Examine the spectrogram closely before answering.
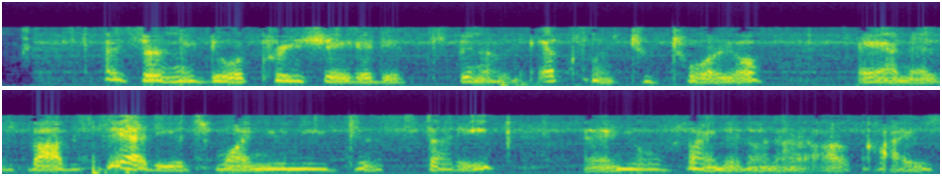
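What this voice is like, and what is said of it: Hoarse voice from laryngitis. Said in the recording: “I apologize for my laryngitis ... You sound terrible there.”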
